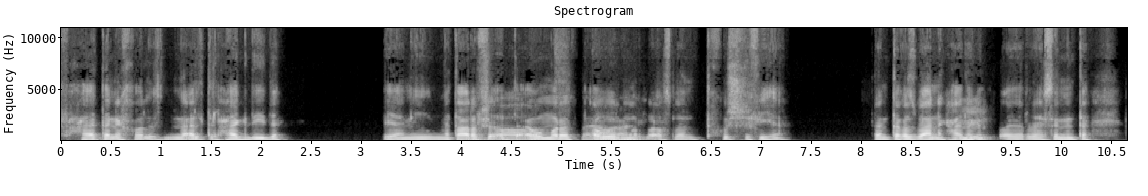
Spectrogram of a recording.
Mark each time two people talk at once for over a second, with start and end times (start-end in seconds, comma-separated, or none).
4.0-6.1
